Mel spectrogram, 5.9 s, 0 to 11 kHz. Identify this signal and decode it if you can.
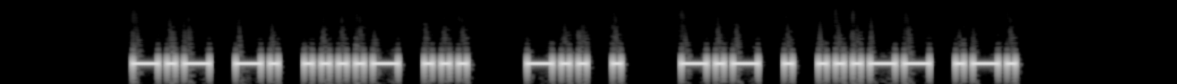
Morse code, heard as a keyed tone, about 27 wpm, 700 Hz. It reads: KN4S DE KE3R
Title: USA Callsign DE Callsign - 4 Characters - 28wpm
